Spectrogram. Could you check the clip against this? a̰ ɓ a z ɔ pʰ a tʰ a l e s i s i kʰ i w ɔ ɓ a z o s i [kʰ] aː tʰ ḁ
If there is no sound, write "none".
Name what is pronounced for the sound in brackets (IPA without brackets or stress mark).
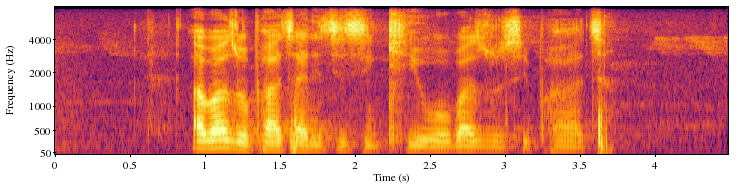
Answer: pʰ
